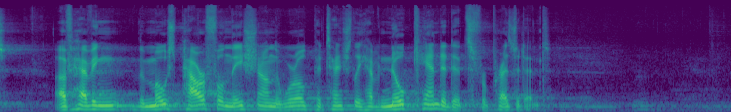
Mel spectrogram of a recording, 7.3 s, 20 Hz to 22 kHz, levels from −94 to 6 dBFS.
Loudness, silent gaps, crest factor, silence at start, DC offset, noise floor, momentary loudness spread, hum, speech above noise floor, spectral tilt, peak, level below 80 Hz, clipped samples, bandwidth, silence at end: -26 LUFS; none; 22 dB; 0 s; under 0.1%; -62 dBFS; 12 LU; none; 36 dB; -5 dB/octave; -4 dBFS; -76 dBFS; under 0.1%; 18 kHz; 1.8 s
